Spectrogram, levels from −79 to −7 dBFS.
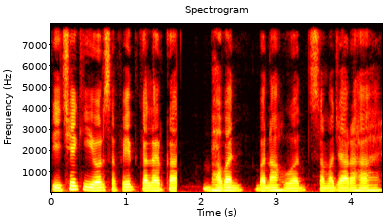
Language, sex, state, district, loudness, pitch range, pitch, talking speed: Hindi, male, Jharkhand, Ranchi, -16 LUFS, 115-125 Hz, 120 Hz, 175 wpm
